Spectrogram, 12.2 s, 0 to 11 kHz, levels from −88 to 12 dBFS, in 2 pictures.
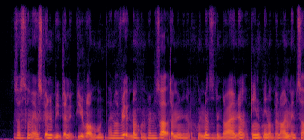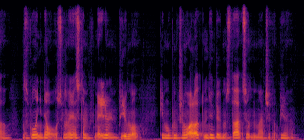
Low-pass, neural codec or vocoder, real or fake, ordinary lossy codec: none; autoencoder, 22.05 kHz, a latent of 192 numbers a frame, VITS, trained on many speakers; fake; none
